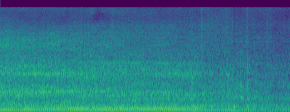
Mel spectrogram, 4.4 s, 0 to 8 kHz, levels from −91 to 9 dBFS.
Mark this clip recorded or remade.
remade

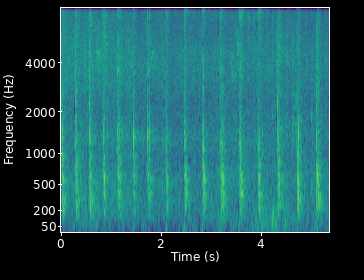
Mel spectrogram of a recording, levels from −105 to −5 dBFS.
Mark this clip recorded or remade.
recorded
